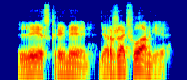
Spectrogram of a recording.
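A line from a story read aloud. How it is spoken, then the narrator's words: Barked. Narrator (Russian): рявкнул Скала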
